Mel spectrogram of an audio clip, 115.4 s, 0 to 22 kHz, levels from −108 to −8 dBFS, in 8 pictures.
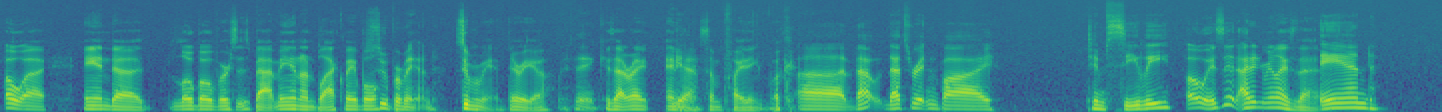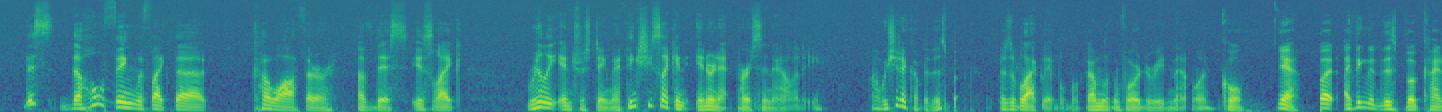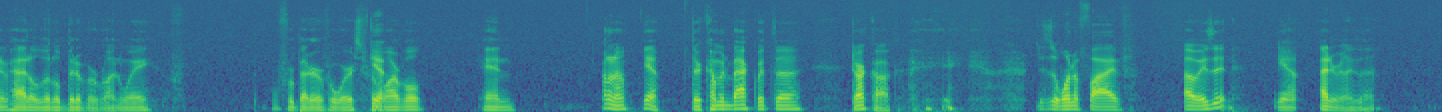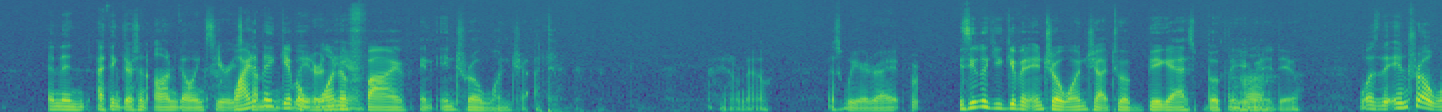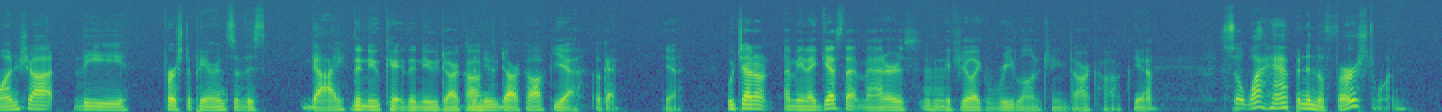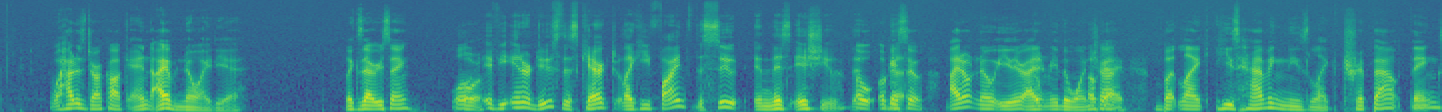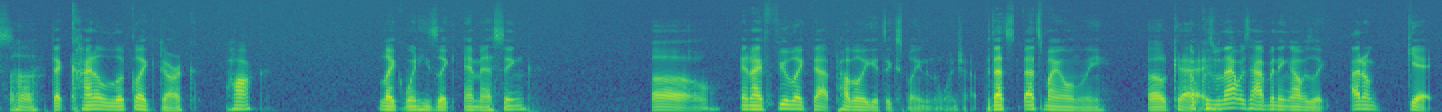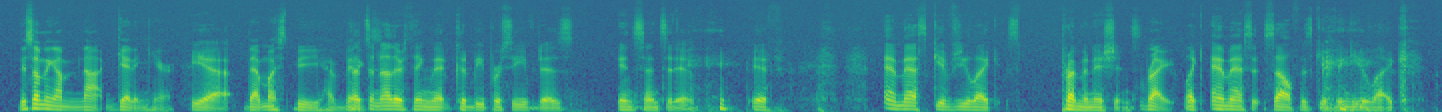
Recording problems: hiss; faint; throughout; 25 dB below the speech

